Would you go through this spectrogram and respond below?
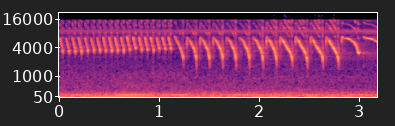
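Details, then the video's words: A canary sings to encourage a quiet canary to start singing: a quick pulsed trill followed by a steady run of high descending swept whistles repeated several times a second, with a low hum underneath. "paling jitu memancing kenari macet jadi lebih rajin bunyi ( pancingan kenari)"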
